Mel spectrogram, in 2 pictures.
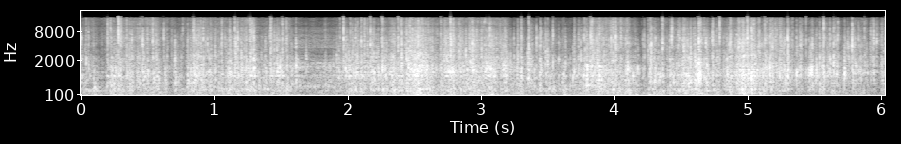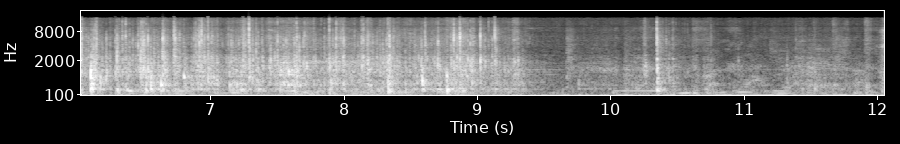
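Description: Thin plastic bag crinkling and rustling as it is crumpled and pushed into a cardboard box, lasting about nine seconds, then a quieter stretch with a few light clicks.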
